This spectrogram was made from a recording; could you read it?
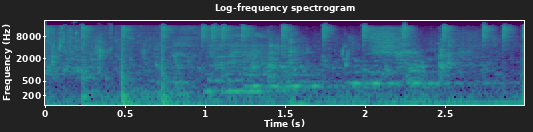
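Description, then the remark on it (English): Water sloshes and splashes continuously, with a few sharper watery bursts and bubbling, moderately loud, as someone swims up through water to the surface, looking straight up. No one speaks. “Now, swim to the surface, looking straight up.”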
